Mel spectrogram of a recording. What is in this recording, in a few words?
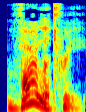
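"varletry", British English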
